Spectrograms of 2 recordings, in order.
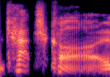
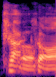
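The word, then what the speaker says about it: Kaçkar: yell mispronouncing everything around actually I think it's the catch car like it's catch car it's not Kat car I kept saying katar at the beginning it's actually catch car catch car okay catch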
